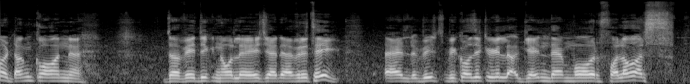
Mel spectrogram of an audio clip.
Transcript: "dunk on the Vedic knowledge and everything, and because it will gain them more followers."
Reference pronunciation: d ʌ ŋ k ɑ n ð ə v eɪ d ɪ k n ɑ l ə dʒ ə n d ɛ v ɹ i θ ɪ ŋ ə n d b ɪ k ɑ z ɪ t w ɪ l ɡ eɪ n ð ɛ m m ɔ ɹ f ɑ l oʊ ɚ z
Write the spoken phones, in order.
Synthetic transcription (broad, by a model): d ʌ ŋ k ɑ n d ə v eɪ d ɪ k n ɑ l ə dʒ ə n d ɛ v ɹ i t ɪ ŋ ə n d b ɪ k ɑ z ɪ t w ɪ l ɡ eɪ n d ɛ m m ɔ ɹ f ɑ l oʊ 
